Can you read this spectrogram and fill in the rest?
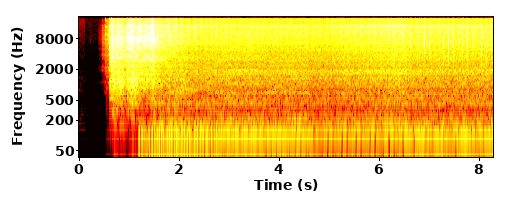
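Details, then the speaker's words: Mitsubishi Evo, hard starting and rough lumpy idle, number 3 spark plug found wet; engine cranks, catches, then stumbles unevenly. Long-screwdriver listening test on each injector: no clicking from injector 3, so misfire from dead injector number 3. "I listen to each injector, but there's no clicking sound coming from injector number 3. So the long screwdriver test shows that number 3 injector is not working properly."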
